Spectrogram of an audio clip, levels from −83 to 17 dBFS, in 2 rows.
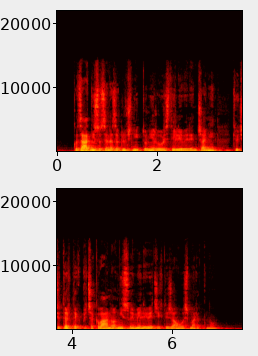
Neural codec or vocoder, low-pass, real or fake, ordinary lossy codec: vocoder, 44.1 kHz, 128 mel bands every 256 samples, BigVGAN v2; 14.4 kHz; fake; AAC, 48 kbps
